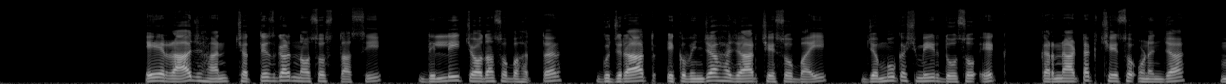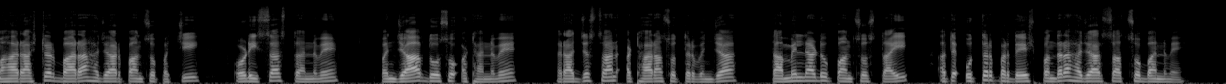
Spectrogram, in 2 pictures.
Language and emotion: Punjabi, neutral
